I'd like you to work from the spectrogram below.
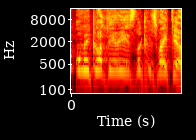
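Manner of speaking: high, loud excited call-out; mad loud. Retold or imitated. Friend loudly pointing him out across lunch table, mad loud. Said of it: "says that mad loud".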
